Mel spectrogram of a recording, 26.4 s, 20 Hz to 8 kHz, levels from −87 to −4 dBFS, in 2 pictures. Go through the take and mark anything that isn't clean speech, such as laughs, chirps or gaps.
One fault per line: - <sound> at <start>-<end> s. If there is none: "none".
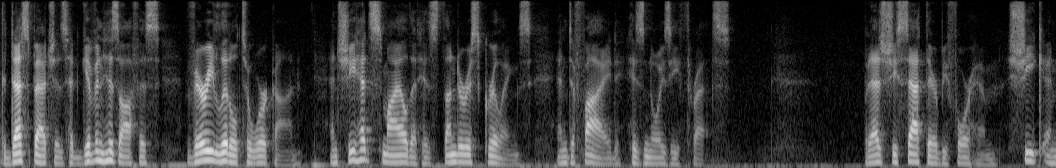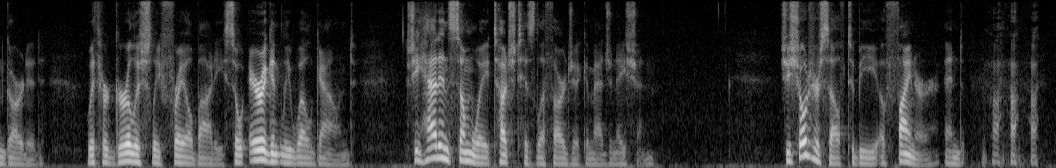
- laugh at 25.5-26.2 s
